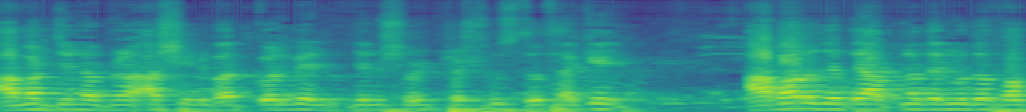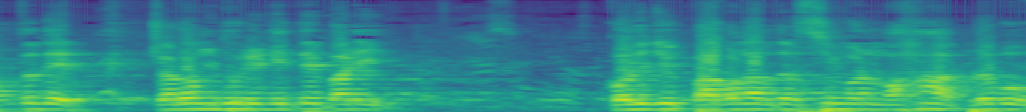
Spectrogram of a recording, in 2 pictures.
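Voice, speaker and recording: A man's voice: a little high, roomy sound, poor audio. A man preaching a devotional sermon in an emotive, pleading way. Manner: emotive, pleading, sometimes sings the chant.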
